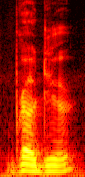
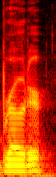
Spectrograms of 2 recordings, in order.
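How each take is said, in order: First: "Brodeur" in an attempted French accent, rising on -deur; best French accent. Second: "Broder" said the plain English way, ending in -der; anglicized mispronunciation. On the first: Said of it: "That's my best French accent". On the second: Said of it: "Not Broder". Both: Shown as a demonstration.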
